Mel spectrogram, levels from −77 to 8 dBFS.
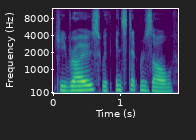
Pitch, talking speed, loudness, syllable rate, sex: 170 Hz, 160 wpm, -16 LUFS, 4.6 syllables/s, female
